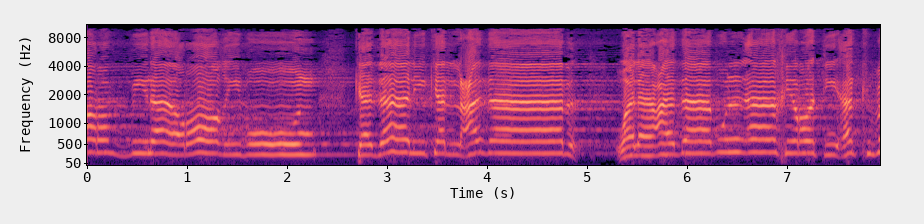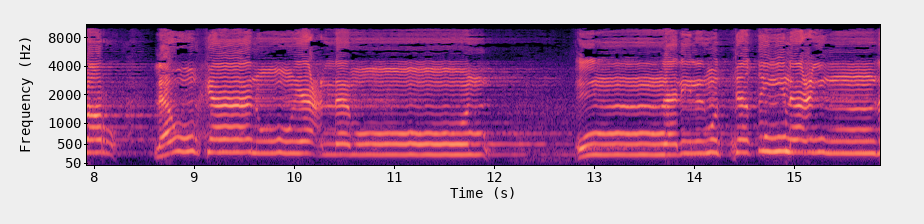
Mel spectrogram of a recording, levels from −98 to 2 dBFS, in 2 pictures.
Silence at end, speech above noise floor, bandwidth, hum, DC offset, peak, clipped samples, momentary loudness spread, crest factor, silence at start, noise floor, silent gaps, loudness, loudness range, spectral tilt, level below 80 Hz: 0 s; 23 dB; 10.5 kHz; none; under 0.1%; -6 dBFS; under 0.1%; 9 LU; 16 dB; 0 s; -44 dBFS; none; -20 LUFS; 5 LU; 0 dB/octave; -74 dBFS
